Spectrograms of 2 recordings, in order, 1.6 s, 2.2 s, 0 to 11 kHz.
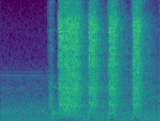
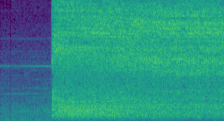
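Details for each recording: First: Pivotal Edge 104411 vacuum valve with line opened at the control box: sharp hissing puffs about four times a second, repeating steadily; valve keeps cycling trying to hold vacuum on the seal, pointing to a leaking seal, fitting or air line. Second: Pivotal Edge 104411 vacuum valve drawing the cover seal down through about a foot of air line: a steady hiss for about three and a half seconds that stops cleanly. This is a normal vacuum cycle; a 50-ft line would take longer.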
